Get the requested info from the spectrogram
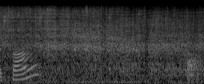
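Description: White wine poured into a hot frying pan of chicken strips and button mushrooms over high heat, sizzling steadily as it flashes to steam.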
